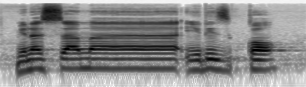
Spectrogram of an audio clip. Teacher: Mad iwad anit tanwin ini panjangnya adalah dua harakat sama mencak mad thobi'i.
